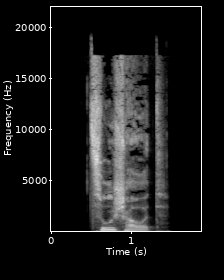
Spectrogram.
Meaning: inflection of zuschauen: 1. third-person singular dependent present 2. second-person plural dependent present
- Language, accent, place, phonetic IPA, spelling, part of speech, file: German, Germany, Berlin, [ˈt͡suːˌʃaʊ̯t], zuschaut, verb, De-zuschaut.ogg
